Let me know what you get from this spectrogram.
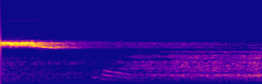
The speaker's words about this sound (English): Trailing with only minutes left on the big clock. And then the final whistle blew.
